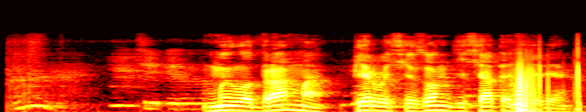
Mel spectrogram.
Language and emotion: Russian, neutral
